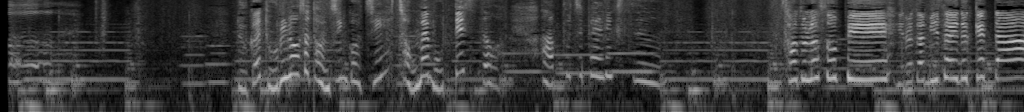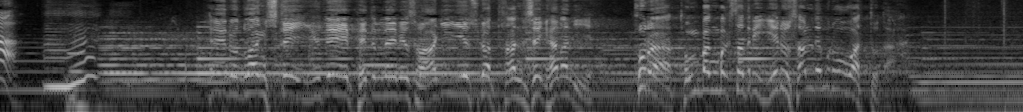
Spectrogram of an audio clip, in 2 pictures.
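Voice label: Korean, female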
